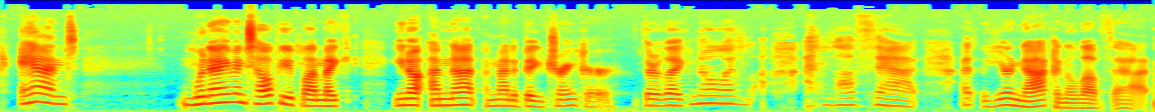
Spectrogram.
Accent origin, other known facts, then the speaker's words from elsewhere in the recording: Minnesota, United States; I grew up in Minnesota, just not in this area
